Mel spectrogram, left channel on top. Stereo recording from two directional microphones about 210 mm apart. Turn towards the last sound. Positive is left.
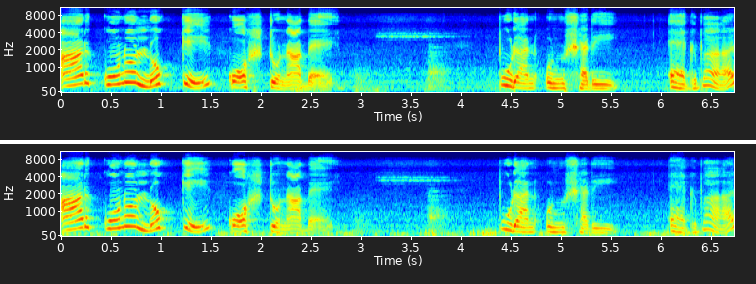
turn(degrees=10)  # may be behind; listen again after turning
